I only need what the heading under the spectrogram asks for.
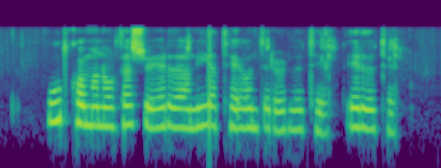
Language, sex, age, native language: Icelandic, female, 40-49, Icelandic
